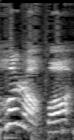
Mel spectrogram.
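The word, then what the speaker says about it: joropo: venezuela called paropo now horopo is spelled with a j in spanish the j is pronounced with the ha sound this one style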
